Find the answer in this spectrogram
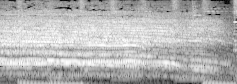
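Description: A crowd of children cheering together in one long held cheer that sinks and fades near the end, over background music with a repeating bass line.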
